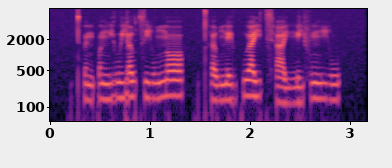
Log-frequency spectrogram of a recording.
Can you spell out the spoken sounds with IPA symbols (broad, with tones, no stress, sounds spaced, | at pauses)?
t̪ʰ ɵ˨˩ n p ɐ˧ ŋ j uː˧ j ɐ˥ w t͡s iː˨˧ w n̪ ɔː˥ | t̪ʰ ɐ˨˧ w n̪ e˨ j kʷ aː˥ j t͡sʰ aː˨˩ j ŋ e˨˩ j f ʊ˥ ŋ iː˧ w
